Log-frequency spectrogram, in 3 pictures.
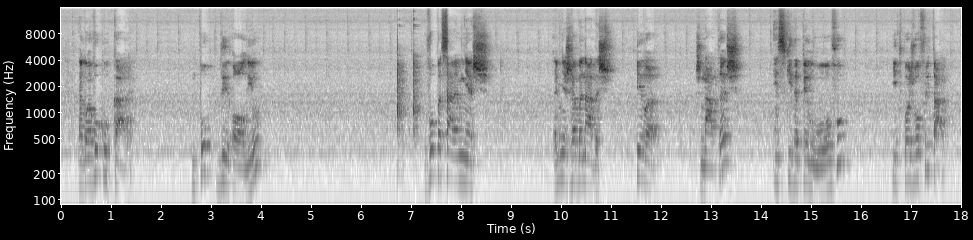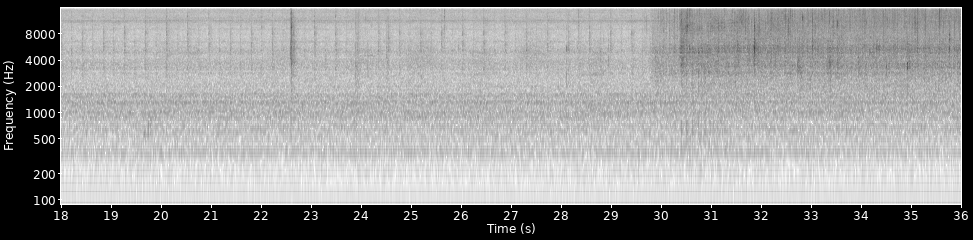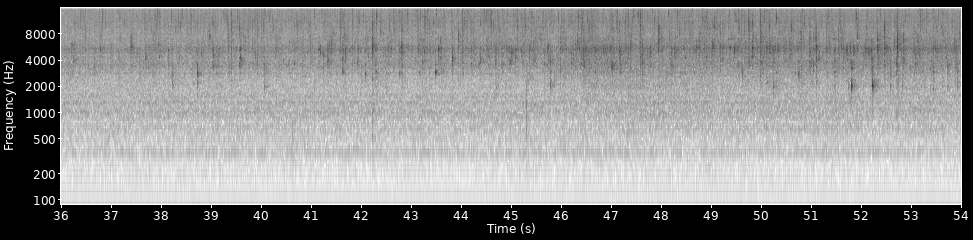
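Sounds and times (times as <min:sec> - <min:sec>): steady background hum: 0:00.0 - 0:54.0
bread frying in hot oil: 0:29.7 - 0:54.0.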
